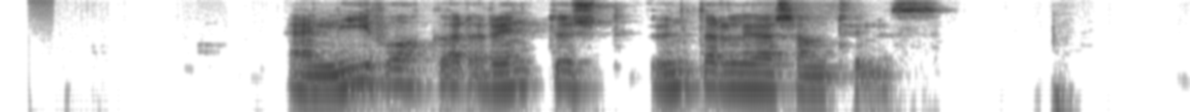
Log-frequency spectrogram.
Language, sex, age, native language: Icelandic, male, 40-49, Icelandic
